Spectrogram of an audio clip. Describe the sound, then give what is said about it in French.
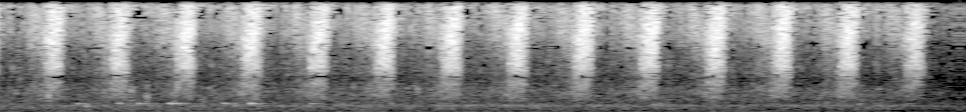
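A grasshopper's slowed song at the end of the day: a steady series of raspy, scraping chirps repeating about three times a second, fairly soft over a faint background hiss, with no one speaking. The song's speed changes with temperature, fast when it is very hot. “son champ euh, évolue en fonction de la température. Comme beaucoup de criquets d'ailleurs, comme beaucoup de, comme beaucoup d'orthoptères, de criquets, de sauterelles.”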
